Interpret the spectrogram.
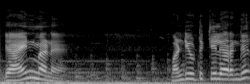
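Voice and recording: A man uses a put-on character voice at an extremely high pitch, bright and sharp in tone, with lively intonation. He keeps a moderate pace over faint background music.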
